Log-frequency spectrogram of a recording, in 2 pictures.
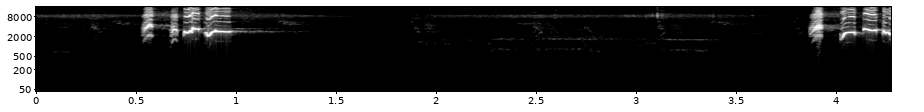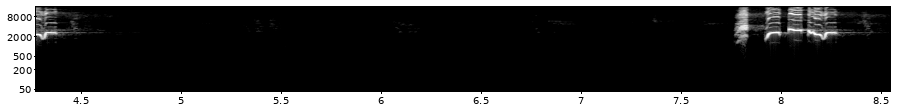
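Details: Sooty-headed bulbul, a male calling for a female, gives three bright, bubbly whistled phrases spaced about three to four seconds apart, with faint thin tones in the quiet gaps.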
